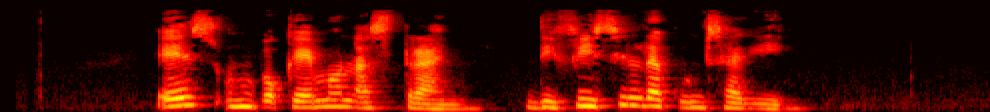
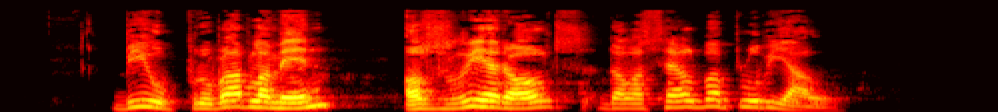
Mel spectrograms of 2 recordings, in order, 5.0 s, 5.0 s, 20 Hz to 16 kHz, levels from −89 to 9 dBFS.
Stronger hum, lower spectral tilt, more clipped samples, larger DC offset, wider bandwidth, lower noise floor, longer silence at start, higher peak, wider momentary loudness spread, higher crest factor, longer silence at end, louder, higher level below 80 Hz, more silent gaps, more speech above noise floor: neither; about the same, -3.5 dB/octave vs -4.5 dB/octave; neither; neither; about the same, 11.5 kHz vs 11.5 kHz; second, -73 dBFS vs -88 dBFS; first, 0.8 s vs 0.6 s; second, -8 dBFS vs -2 dBFS; about the same, 13 LU vs 13 LU; about the same, 20 dB vs 20 dB; about the same, 0.95 s vs 0.85 s; second, -27 LUFS vs -19 LUFS; second, -80 dBFS vs -74 dBFS; neither; second, 45 dB vs 69 dB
